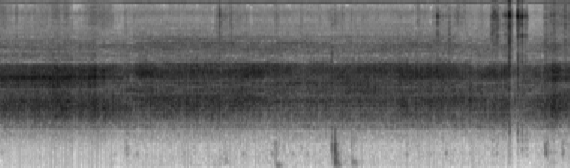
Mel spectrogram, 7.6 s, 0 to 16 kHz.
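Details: General Electric P-815A seven-transistor radio after replacing a capacitor: steady hiss-laden station tone with faint crackle; receiving and playing normally, though speaker sounds somewhat distorted.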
